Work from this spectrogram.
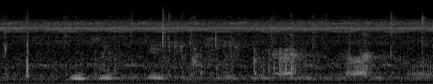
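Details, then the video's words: Soothing frog chorus: deep croaks in quick groups of two or three, some higher rattling notes, over an unbroken high-pitched insect whine. "Calming Sound Of Harmonious Frog Croaking"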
